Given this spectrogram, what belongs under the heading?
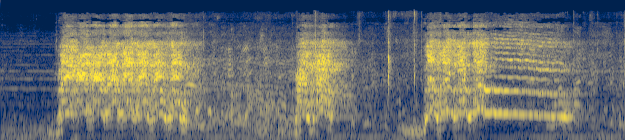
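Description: A folk performer at a village fair vocally imitates dogs barking: three loud, drawn-out yelping cries with wavering, falling pitch, separated by short pauses.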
